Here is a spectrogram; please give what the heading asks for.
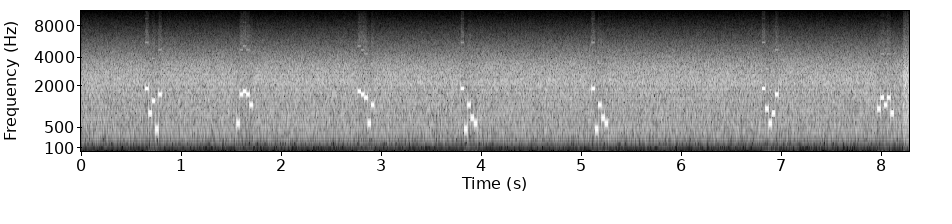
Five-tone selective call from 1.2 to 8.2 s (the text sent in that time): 07874 87604 99410 99410 93027 36462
